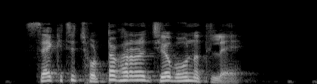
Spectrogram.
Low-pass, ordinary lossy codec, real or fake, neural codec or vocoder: 7.2 kHz; AAC, 48 kbps; real; none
